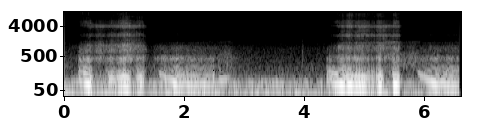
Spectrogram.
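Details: Two loud, rattling snores from a sleeping dog, each followed by a softer, fluttering exhale with quiet pauses, after a 4-mile hike and a big meal; ordinary snoring in deep sleep.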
